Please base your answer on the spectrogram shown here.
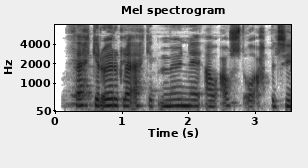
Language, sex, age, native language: Icelandic, female, 14, Icelandic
